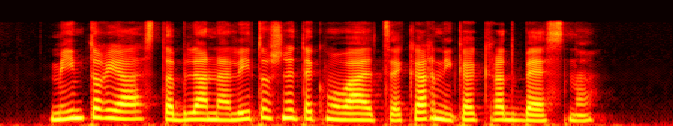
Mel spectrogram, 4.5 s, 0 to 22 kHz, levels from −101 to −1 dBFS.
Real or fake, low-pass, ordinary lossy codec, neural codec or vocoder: fake; 10.8 kHz; none; codec, 24 kHz, 3.1 kbps, DualCodec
